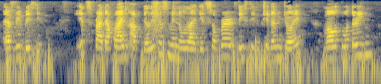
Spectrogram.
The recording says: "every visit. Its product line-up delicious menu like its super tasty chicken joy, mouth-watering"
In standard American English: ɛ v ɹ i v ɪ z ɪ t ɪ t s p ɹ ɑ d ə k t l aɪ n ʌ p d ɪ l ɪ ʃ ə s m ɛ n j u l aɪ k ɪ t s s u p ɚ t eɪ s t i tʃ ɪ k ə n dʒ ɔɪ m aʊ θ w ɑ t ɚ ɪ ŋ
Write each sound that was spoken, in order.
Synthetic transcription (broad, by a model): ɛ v ɹ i b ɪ s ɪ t ɪ t s p ɹ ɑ d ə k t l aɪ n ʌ p d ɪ l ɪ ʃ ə s m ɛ n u l aɪ k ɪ t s s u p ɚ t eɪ s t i tʃ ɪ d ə n dʒ ɔɪ m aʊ t w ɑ t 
